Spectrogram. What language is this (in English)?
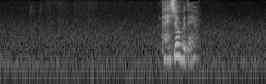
Japanese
